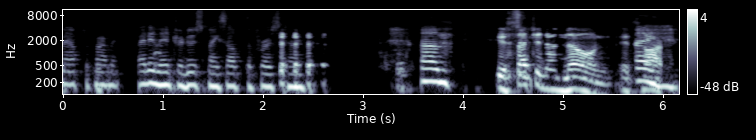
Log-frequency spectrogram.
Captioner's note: laugh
